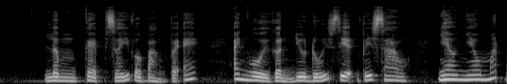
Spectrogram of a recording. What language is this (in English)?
Vietnamese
